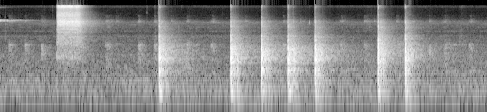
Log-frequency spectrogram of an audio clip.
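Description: A short hiss about a second in as the espresso machine's steam wand is purged. Then a stainless steel milk pitcher is knocked sharply on the counter seven times, the usual taps that burst large bubbles in steamed milk before pouring latte art.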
